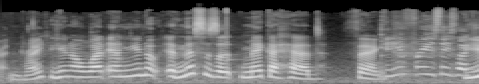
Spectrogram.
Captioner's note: none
